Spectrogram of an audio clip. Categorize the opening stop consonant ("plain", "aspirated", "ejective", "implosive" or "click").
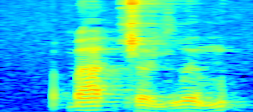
implosive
